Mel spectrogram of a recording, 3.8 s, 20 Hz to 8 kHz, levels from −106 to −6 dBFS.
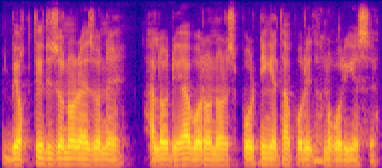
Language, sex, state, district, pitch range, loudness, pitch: Assamese, male, Assam, Kamrup Metropolitan, 95-100 Hz, -16 LUFS, 95 Hz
